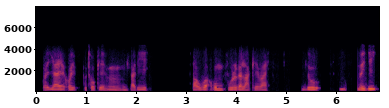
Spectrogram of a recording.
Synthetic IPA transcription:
kʰojːajəkʰojputʰɔkekaɾi | sawbɐʔɦumpʰuɾɡalakʰebaj | d̪u | nojdi

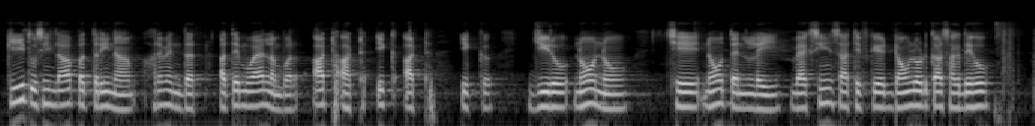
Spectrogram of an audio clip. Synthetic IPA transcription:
kiːt̪ʊsĩːlaːpət̪ːɾiːnaːmhəɾʋɪ̃nd̪əɾət̪eːmʊbaːɪlnəmbəɾəʈʰə̰ʈʰɪkəʈʰ | ɪk | d͡ʒiːɾoːnɔ̃ːnɔː | t͡ʃʰeːnɔ̃ːt̪ɪnləiːʋɛːksiːnsəɾʈɪːpʰɪkeːʈ̚ɖaːunloːɖkəɾsəkd̪eːɦoː

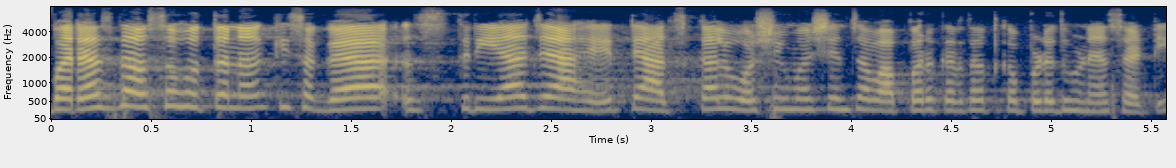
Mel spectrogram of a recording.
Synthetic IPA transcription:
bəɾjat͡sd̪aəsəːɦot̪əːnakiːsəɡɭjast̪ɾijad͡zeaɦet̪ːead͡zkalʋɔɕiŋɡməɕint͡saʋapəɾkəɾt̪at̪kəpɽəd̪ʱoɳjasaʈiː

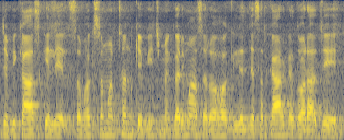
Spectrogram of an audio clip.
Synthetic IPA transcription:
d͡ʒebikaskelelsəbʱəksəməɾt̪ʰənkebit͡ʃmeɡəɾimasə̃ɾəɦəkeleld͡ʒesəɾkaɾked̪waɾad͡ʒe

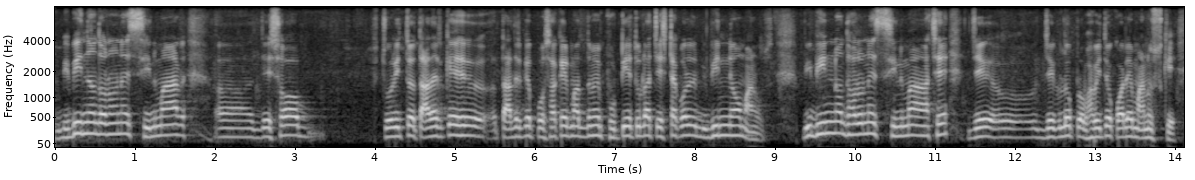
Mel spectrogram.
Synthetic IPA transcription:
bibʱinːod̪ʱɔɾoneɾsinemaɾ | d͡ʑeʃɔb | t͡ɕoɾit̪ːot̪ad̪eɾket̪ad̪eɾk̬epoʃakeɾmad̪ʱːomefʰuʈijet̪ulaɾt͡ɕeʃʈakoɾeɾbibʱinːomanṵʃbibʱinːod̪ʱɔɾoneɾsinemaat͡ɕʰe | d͡ʑeɡulopɾobʱabit̪̬okɔɾemanuʃke

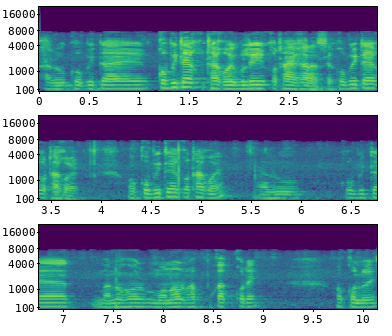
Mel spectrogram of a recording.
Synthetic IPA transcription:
aɹukobitajkobitajkɔtʰakɔjbulikɔtʰaɛkʰatasɛkobitajkɔtʰakɔjɔkobitajkɔtʰakɔjaɹu | kobitatmanuɦɔɹmɔnɔɹbʱab̚pːɔkakːɔɹɛ | xɔkɔlʊɛ

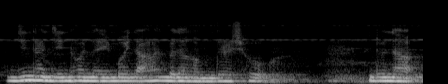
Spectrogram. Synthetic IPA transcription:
hand͡ʒinhand͡ʒinɦonnːɐimbojnɐːɦanbɐdɐŋɐmdɾɐsu | ɐdunɐ

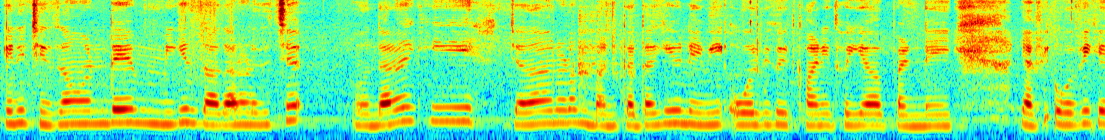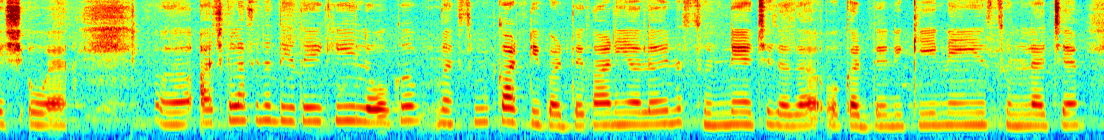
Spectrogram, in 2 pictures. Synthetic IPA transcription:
ɪnĩːt͡ʃiːzãːɔːnd̪eːmĩɡizjaːd̪aːnõːɽeːdɪt͡ʃ | ə̃nd̪aːnaːkɪ | d͡ʒjaːd̪aːʊnoːnaːmənkəɾd̪aːkiʊnẽːʋĩːʔoːɾʋiːkoːiːkaːɽ̃ĩːt̪ʰoːijaːpəɽneːiːjãːpʰɪʔoːɾʋiːkɪʃoːɛː | əd͡ʒkəlaːsinãːd̪ɪkʰd̪eːkɪloːkmɛːksɪməmkaːʈiːpəɽd̪eːkaːɽ̃iːaːleɪnẽsʊnːeːət͡ʃːzjaːd̪a̰ːʔo̰kəɾd̪eːnẽːkinəĩːsʊnlɛːt͡ʃɛː

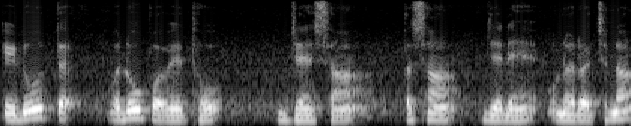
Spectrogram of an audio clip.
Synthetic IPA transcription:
eːɗot̪ɐ | ʋɐɗopɐʋet̪ʰo | d͡ʑɐ̃ɦɪ̃sã | ɐsã | d͡ʑeːɗɦɪ̃ʊ̰nəɾɐt͡ɕna

